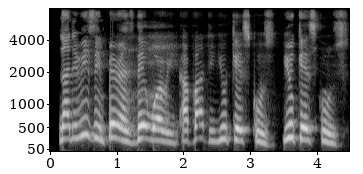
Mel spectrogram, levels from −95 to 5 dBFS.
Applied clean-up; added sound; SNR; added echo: neural mask model DeepFilterNet 3.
